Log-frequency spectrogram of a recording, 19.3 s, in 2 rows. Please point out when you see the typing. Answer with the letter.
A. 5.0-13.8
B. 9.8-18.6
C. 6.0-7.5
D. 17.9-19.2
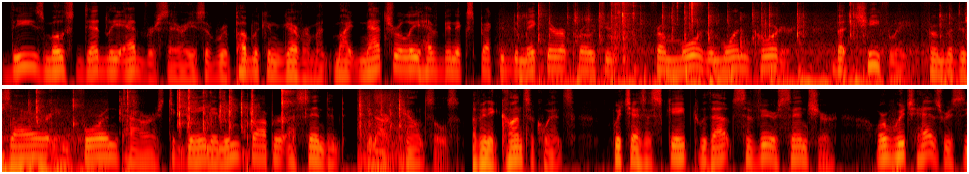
A.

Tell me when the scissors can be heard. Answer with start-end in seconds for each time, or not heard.
6.0-7.5.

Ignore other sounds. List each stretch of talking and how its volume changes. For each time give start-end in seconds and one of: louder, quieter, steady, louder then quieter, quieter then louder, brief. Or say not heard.
0.0-19.2 steady.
